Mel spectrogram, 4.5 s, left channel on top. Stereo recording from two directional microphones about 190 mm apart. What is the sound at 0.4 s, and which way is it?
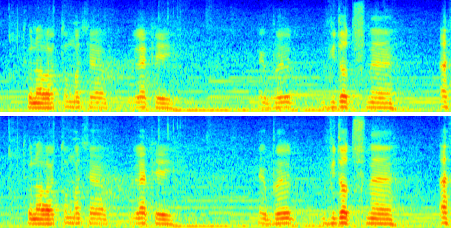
Speech, 45° right (ahead or behind).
